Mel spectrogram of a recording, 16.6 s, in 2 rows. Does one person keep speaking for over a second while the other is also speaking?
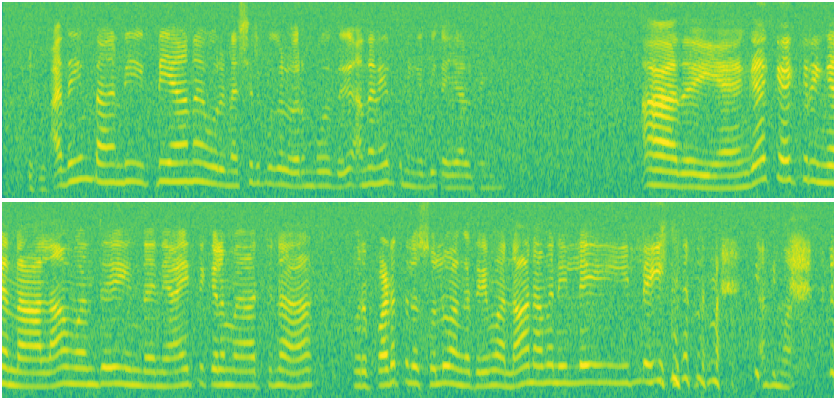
No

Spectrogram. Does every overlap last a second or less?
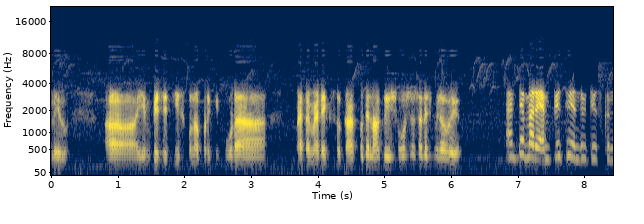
Yes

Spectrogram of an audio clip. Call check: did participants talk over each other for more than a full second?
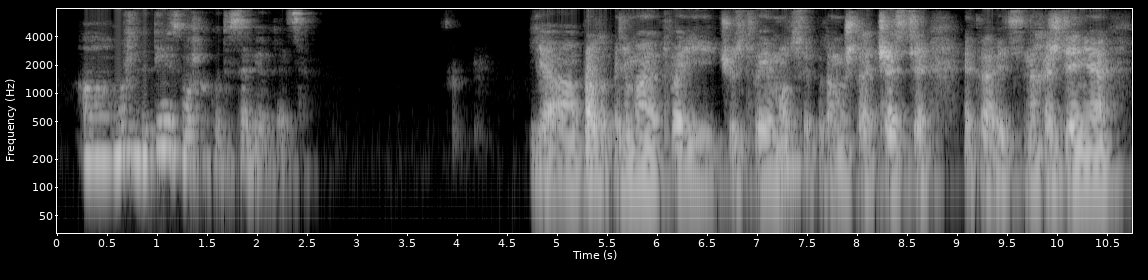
No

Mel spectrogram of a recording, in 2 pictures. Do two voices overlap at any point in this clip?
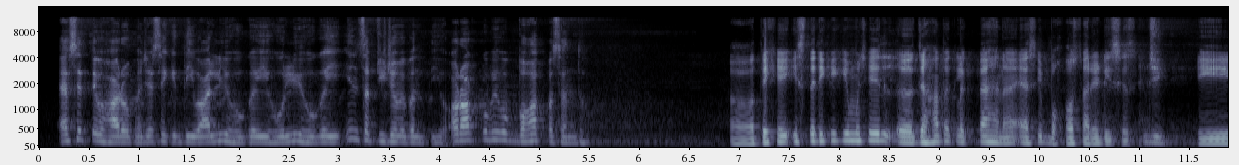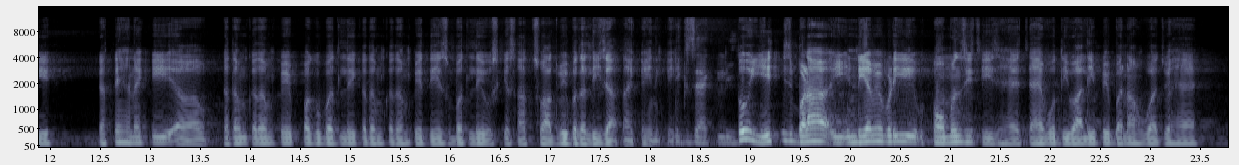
No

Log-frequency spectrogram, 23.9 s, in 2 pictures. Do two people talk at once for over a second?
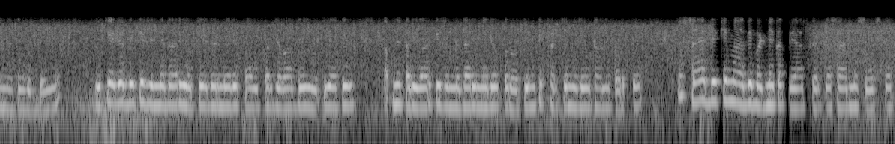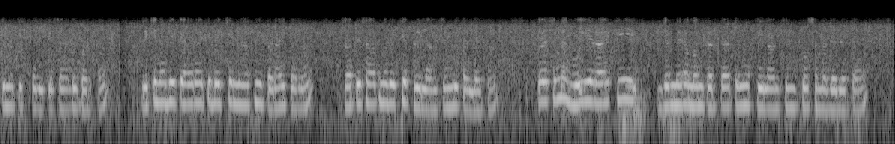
No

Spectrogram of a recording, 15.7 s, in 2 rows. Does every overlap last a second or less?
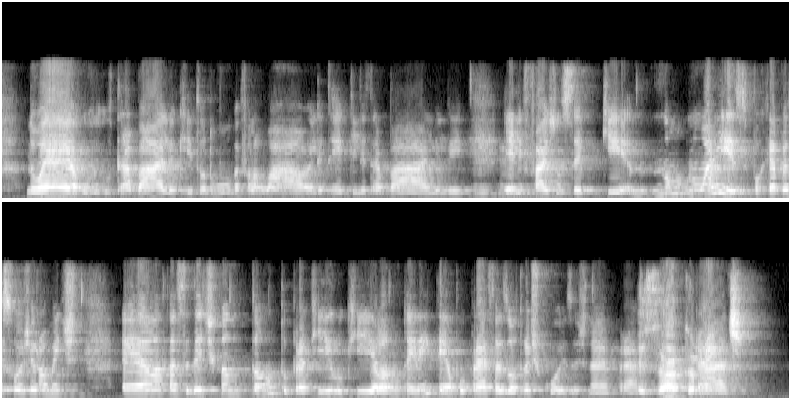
Yes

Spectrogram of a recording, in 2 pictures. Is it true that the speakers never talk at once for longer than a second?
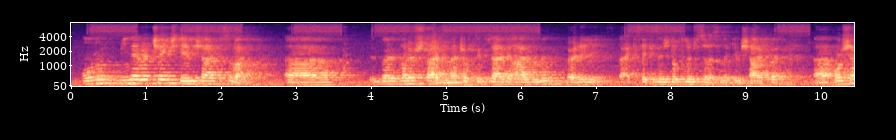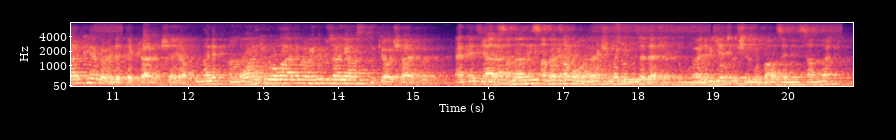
No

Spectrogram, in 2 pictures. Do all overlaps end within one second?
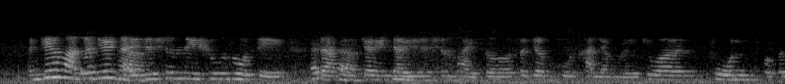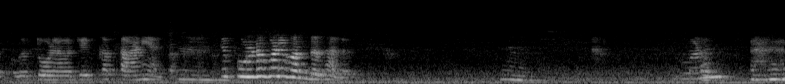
Yes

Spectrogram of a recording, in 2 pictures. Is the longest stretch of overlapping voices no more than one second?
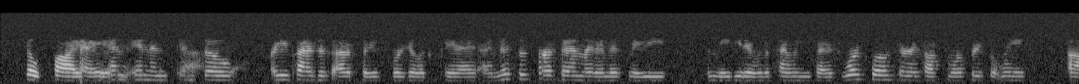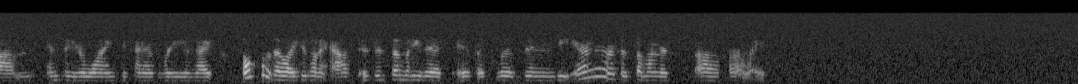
No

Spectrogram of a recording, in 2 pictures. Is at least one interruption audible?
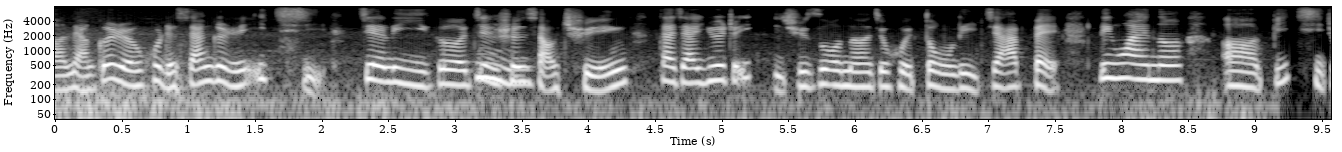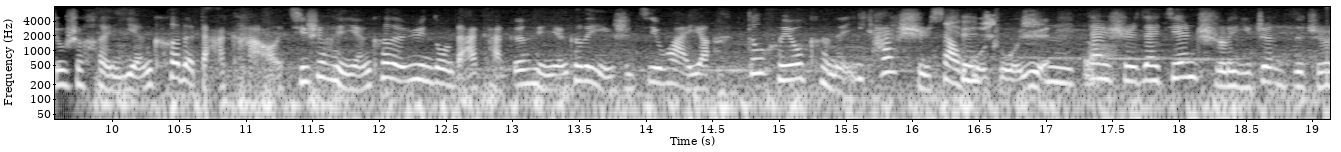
Yes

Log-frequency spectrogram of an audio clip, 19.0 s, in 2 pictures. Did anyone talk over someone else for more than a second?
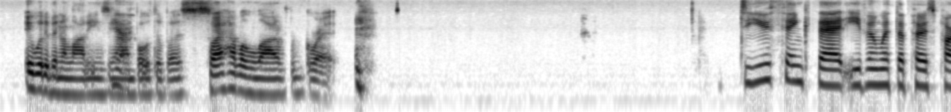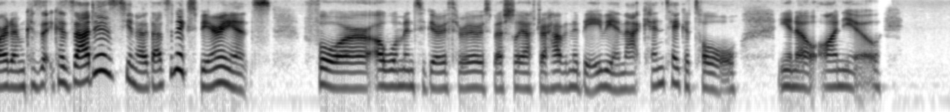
No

